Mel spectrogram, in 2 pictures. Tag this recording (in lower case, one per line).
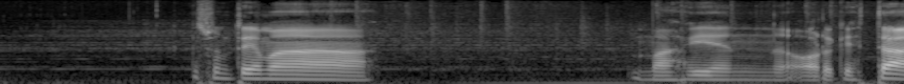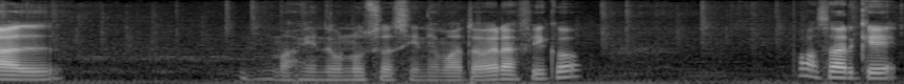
speech
music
